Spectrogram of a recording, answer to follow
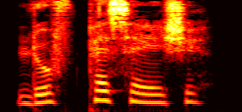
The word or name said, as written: luftpassage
